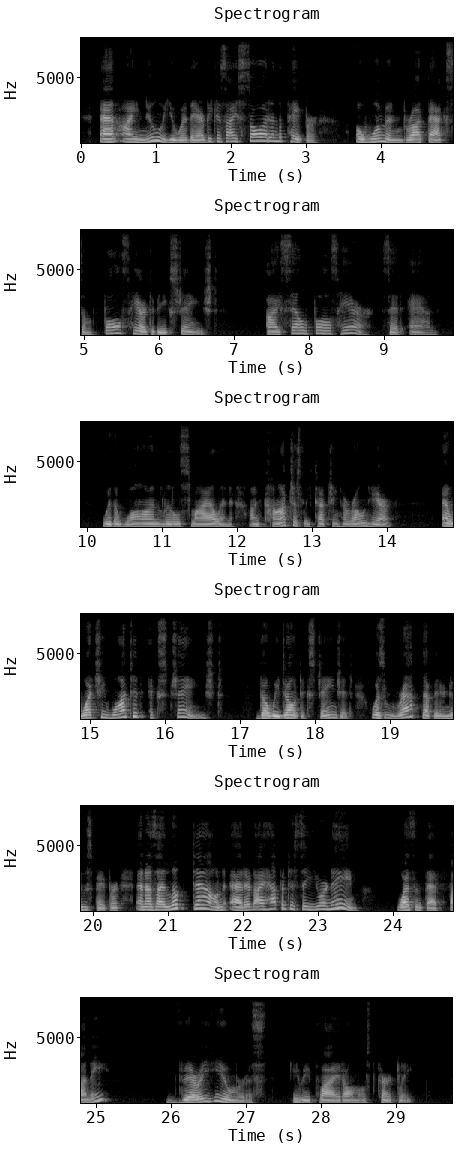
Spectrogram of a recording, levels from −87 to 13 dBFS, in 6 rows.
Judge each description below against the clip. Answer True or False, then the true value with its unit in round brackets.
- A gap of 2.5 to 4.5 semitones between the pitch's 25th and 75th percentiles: False (5.2 semitones)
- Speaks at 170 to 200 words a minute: False (155 wpm)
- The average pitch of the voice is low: False (185 Hz)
